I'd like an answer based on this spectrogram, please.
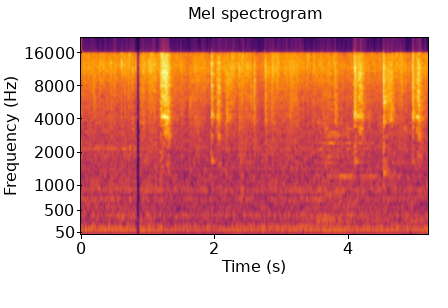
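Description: A metal spatula stirring and scraping food in a wok over a steady sizzle, with several sharp scrapes of the spatula against the pan.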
